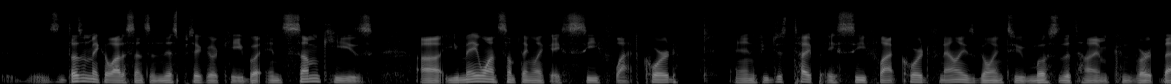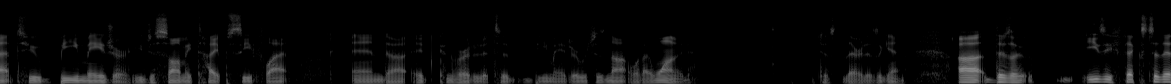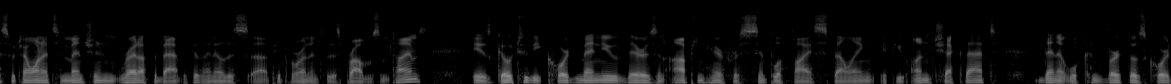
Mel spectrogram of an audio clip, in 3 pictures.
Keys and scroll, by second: 7.8 shift+c, 8.4 b, 9.3 space, 15.5 super+=, 18.7-19.7 typing.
